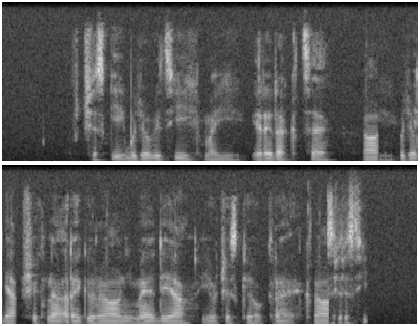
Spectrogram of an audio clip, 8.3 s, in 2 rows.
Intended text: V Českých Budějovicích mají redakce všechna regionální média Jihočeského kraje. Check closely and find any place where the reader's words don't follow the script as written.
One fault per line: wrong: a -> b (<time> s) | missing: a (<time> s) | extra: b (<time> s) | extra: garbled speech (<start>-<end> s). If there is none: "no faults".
extra: garbled speech (3.6-4.3 s)
extra: garbled speech (7.2-7.8 s)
